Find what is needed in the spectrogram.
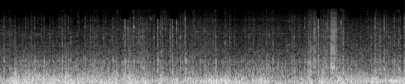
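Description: Wind buffeting the microphone of a moving bike-mounted camera: a steady, loud low rumble, with a brief rattle about three seconds in.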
